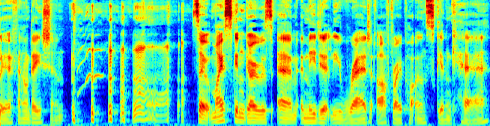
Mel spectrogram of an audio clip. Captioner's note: laughter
